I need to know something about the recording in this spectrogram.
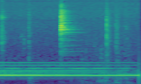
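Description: GANK steel tongue drum ringing out after its last strike, several notes sustaining together and slowly fading. A few light clicks from the mallets being handled, the sharpest about a second in.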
